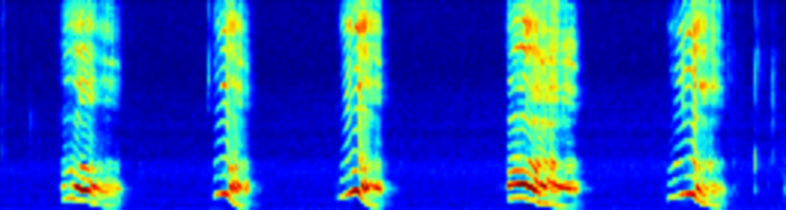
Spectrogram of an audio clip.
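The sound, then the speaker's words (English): Five soft elk cow mews, each a short, high, whiny call sliding downward in pitch, spaced evenly about a second apart with quiet between them and no talking. “Nothing real loud, nothing real fancy, just boring old cow mews, nice and soft.”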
